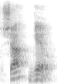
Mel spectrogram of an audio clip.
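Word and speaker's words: שגר: Okay, but the way they say the syllables became super trendy. 2, 3, shager. That's how it sounds.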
